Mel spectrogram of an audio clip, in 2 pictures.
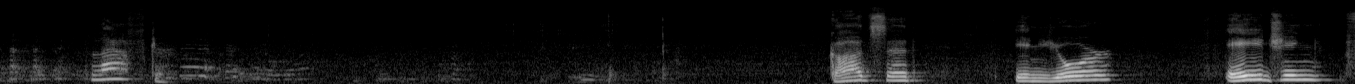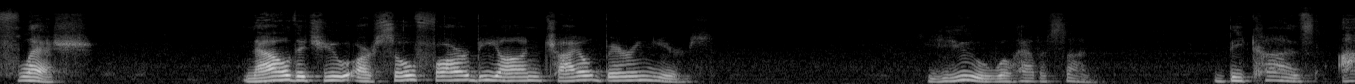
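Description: An elderly man speaks with animation into a handheld microphone, pausing between phrases.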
